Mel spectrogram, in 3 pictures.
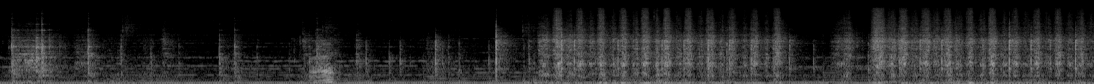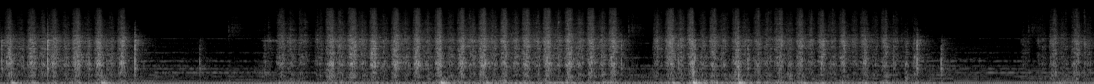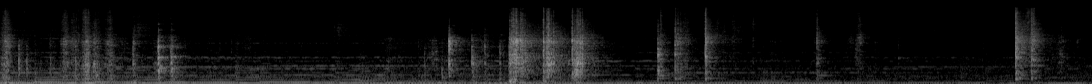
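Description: Peeled fresh ginger being grated on the fine side of a stainless steel box grater: runs of quick rasping strokes, broken by short pauses.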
